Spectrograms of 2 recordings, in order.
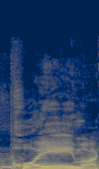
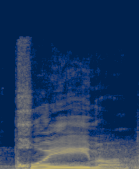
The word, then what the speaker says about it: poema: really easy to pronounce the word is poema can you say say it with me poema kind of sounds like the word poem doesn't it and it is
